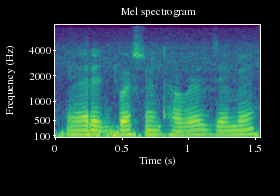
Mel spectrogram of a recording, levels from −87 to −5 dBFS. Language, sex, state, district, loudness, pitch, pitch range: Chhattisgarhi, male, Chhattisgarh, Raigarh, -17 LUFS, 120 Hz, 115-120 Hz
